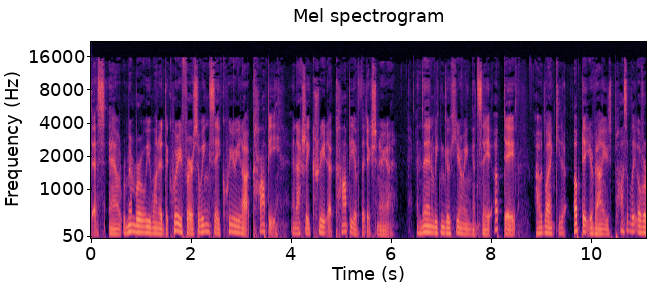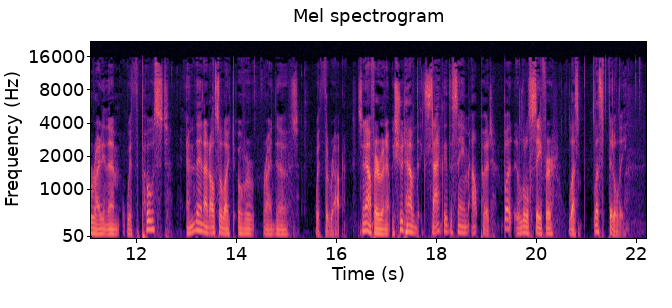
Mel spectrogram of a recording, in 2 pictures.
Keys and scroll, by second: 2.5 Return, 3.8 Return, 8.5 Return, 12.8 ctrl+alt+shift+Left, 15.3 Escape, 22.0 ctrl+r.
